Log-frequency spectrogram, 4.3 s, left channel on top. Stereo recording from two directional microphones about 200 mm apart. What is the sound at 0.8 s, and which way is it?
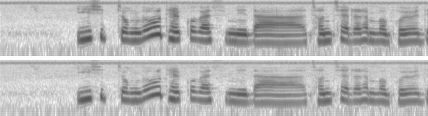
Cricket, 10° left (ahead or behind).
